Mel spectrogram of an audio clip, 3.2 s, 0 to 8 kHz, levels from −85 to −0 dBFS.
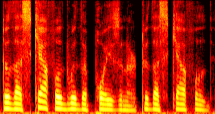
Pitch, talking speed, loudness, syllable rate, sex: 130 Hz, 150 wpm, -18 LUFS, 4.2 syllables/s, male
